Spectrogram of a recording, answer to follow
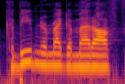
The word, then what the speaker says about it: Khabib Nurmagomedov: Khabib Nurmagomedov. That's how you say it. I don't know why I had so much trouble. Khabib Nurmagomedov versus Donald Cerrone.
